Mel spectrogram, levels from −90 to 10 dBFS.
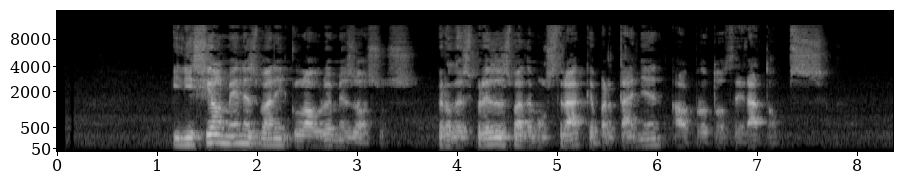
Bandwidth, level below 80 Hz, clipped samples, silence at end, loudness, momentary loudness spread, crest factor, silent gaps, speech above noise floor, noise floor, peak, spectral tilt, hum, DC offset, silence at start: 11.5 kHz; -82 dBFS; under 0.1%; 0.7 s; -27 LUFS; 16 LU; 22 dB; none; 37 dB; -65 dBFS; -6 dBFS; -3.5 dB/octave; none; under 0.1%; 1.15 s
